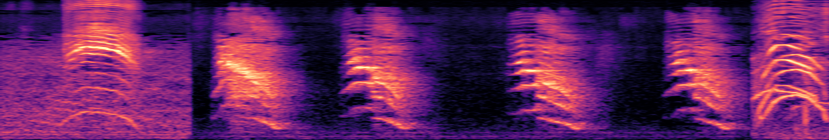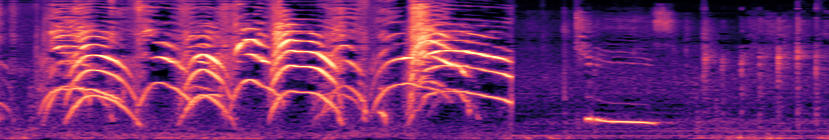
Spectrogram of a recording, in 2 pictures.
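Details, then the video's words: Domestic cat meowing in quick succession, first five separate falling calls, then a rapid run of short arched meows about one per half second, ending in quieter noise. "cat meow"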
